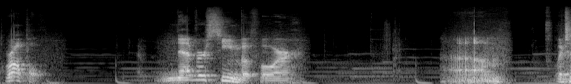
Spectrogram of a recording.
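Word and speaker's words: graupel: time I encountered grapple which I think I was mispronouncing as grapple but gruple never seen before um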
